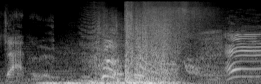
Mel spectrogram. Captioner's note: wincing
